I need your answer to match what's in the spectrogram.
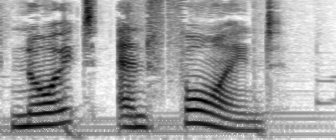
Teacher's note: Long I sound. The long A in words such as night and find sound more like a softer oi sound.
